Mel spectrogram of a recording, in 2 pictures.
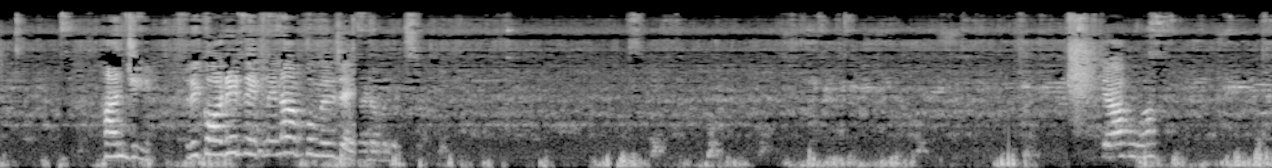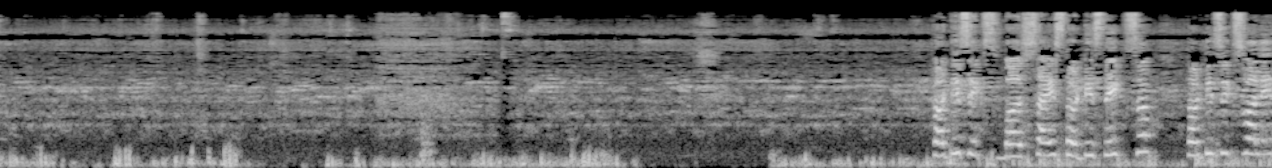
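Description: A young woman speaks close by with animation.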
